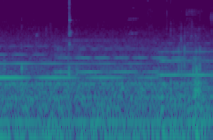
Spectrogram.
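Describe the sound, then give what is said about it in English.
Clocks ticking softly and going off, with a faint steady hum and sustained ringing tones beneath an occasional sharp tick; no one speaks. “Clocks are going off now. Yeah, now the listen to that. Listen to them clocks.”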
